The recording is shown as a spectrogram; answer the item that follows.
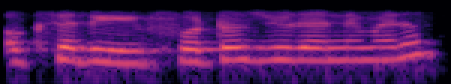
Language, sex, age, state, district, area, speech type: Telugu, female, 18-30, Telangana, Siddipet, urban, conversation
